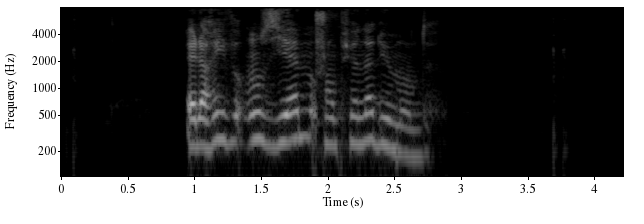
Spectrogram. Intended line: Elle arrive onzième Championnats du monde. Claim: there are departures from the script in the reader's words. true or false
false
